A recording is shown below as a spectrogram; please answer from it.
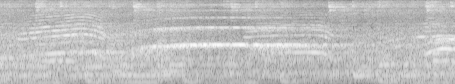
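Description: Children in an audience shouting and shrieking with excitement, including one long high-pitched cry held for about a second, over loud dance music with a steady bass beat.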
